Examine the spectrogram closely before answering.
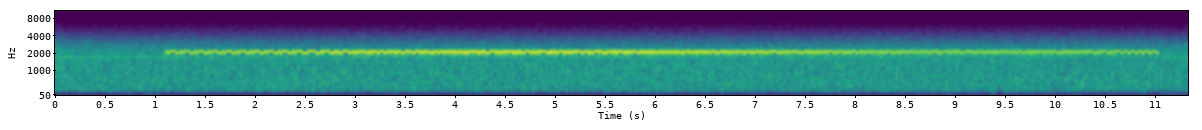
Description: NAVTEX (SITOR-B), 100 baud, 170 Hz shift, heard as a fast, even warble, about 2100 Hz centre, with radio static. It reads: ZCZC SB81 NAV WARNING 182. WRECK IN PSN 36-36N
